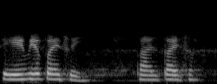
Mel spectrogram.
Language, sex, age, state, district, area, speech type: Malayalam, female, 60+, Kerala, Palakkad, rural, conversation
